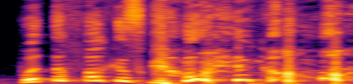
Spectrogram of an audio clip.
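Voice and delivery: high, drawn-out mock panic with a laugh. Calling boyfriend while freaking out, mock high panic. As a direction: squeal it slowly, laughing through the panic. Retold panic attack on the phone.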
